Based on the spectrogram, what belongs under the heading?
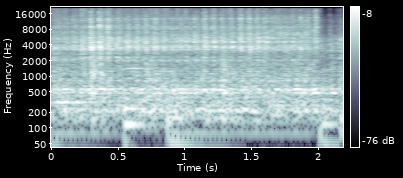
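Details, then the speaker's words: Wood lathe turning a resin-stabilized, out-of-round bowl blank: fast, even chatter over the lathe hum as the gouge bounces off high spots, skipping lessening as the blank becomes more circular. "And as I get closer to them, you can notice the amount of skipping becomes less and less and even less."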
